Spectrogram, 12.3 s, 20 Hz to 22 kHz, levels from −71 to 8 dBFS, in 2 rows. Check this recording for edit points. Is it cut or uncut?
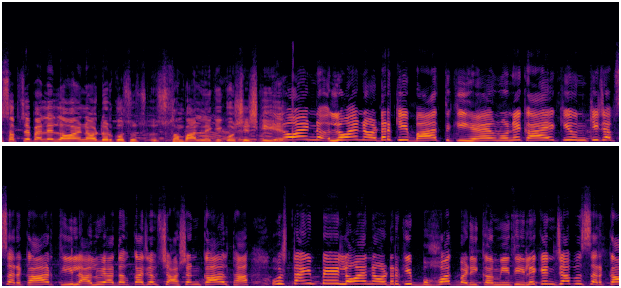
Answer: uncut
